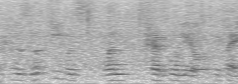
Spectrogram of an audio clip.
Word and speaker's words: Champollion: tried it, but it was lucky was one Champollion, if I correctly pronounce that. Champollion.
